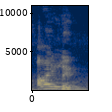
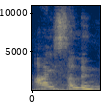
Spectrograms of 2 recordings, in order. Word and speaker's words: Island: income đều là E chỉ có Island đọc là i Các bạn nhớ là mình đọc là Island chứ không phải là ising đâu nhá Island câu số 8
